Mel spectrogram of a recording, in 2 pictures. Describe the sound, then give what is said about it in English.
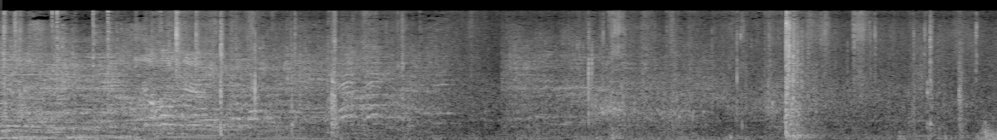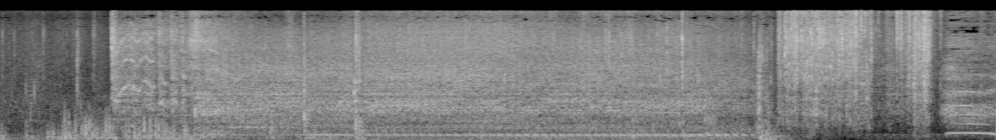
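A car door thuds shut amid muffled background noise as someone gets into their car at the end of a wedding night. A few seconds later the car's engine starts up and idles with a steady hum before cutting off abruptly. “So that means that we're just going to jump straight to the end of the night when I get into my car and share my final thoughts of the evening.”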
